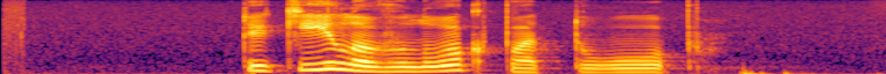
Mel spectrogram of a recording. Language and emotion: Russian, sad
